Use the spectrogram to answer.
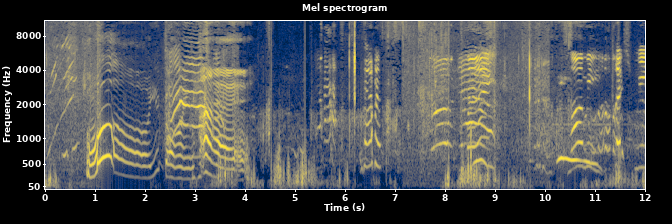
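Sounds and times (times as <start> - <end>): child's high-pitched calls: 2.4 - 3.4, 7.7 - 9.1.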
